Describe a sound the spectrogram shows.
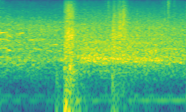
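A body thuds onto a wrestling mat.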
